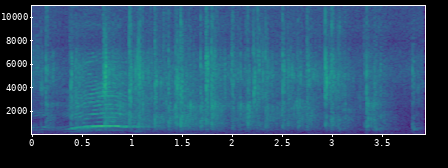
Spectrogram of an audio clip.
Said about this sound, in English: Yeah, the clap's getting lower and lower.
